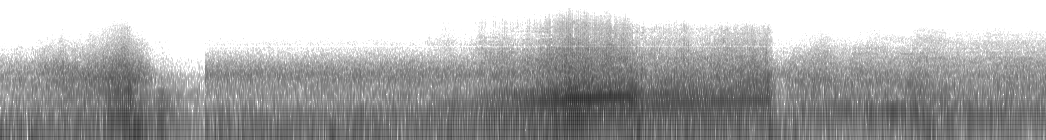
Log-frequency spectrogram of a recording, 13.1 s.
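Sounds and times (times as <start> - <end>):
car engine accelerating hard: 4.0 - 9.8.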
